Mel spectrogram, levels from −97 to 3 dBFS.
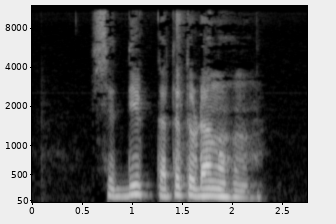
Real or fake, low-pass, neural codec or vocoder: real; 10.8 kHz; none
